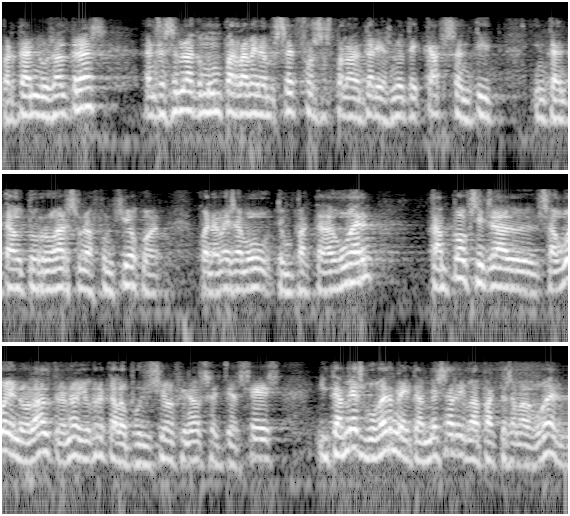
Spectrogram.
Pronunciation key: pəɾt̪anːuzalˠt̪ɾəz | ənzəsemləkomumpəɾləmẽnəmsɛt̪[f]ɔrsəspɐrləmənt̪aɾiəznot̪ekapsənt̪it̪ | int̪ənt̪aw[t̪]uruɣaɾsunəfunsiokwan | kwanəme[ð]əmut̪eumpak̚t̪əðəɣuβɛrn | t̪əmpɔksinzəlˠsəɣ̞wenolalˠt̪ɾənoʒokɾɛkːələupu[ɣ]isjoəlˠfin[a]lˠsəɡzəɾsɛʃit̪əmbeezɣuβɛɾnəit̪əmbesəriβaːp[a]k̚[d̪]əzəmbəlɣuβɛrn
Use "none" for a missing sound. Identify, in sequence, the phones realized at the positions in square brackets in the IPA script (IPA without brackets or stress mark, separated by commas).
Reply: f, t̪, z, z, a, a, t̪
